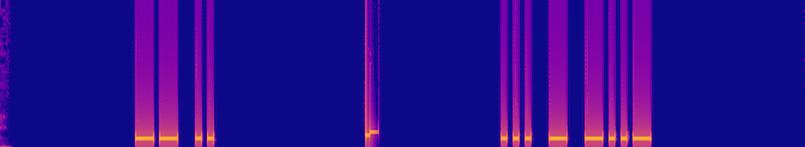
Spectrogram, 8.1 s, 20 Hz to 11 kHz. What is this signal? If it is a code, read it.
Morse code, heard as a keyed tone, about 20 wpm, 700 Hz. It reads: MI STX
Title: ARRL Sections v2 - 20wpm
